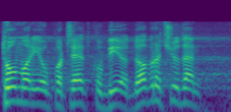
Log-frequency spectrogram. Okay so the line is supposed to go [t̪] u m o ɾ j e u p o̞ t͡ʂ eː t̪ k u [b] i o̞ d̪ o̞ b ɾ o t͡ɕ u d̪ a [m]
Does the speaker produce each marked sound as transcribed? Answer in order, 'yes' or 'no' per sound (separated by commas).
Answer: yes, yes, no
